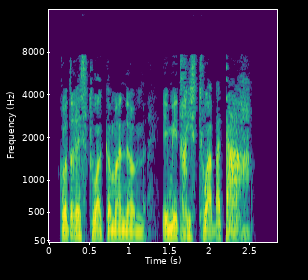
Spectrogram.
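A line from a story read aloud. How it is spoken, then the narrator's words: Snarling, aggressive. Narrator (French): me dit Galen d'un ton hargneux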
